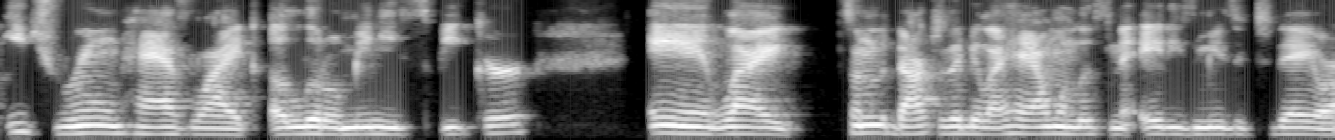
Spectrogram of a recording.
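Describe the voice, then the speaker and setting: A woman's voice: low-pitched, fairly bright tone. A young woman, chatting casually on a livestream as a new surgical tech, talking straight to her viewers and laughing often.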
